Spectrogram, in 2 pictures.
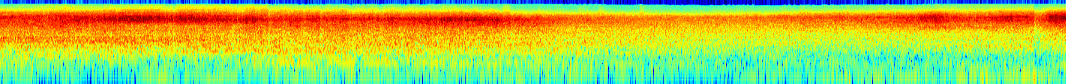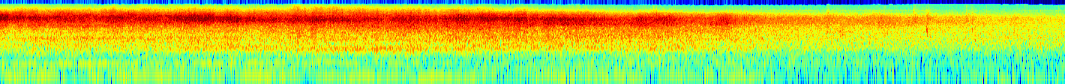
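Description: Street traffic on a snowy city road: a steady rush of tyres and engines, with the low rumble of vehicles swelling and fading as they pass several times.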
